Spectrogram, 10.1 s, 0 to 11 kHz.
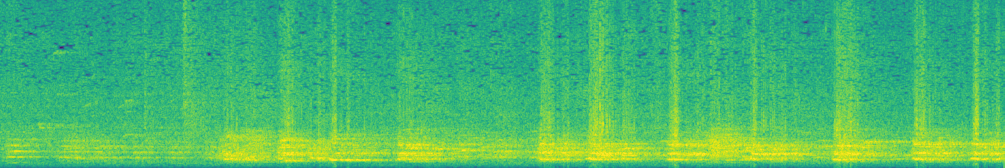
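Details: Many dogs bark, yip and howl together continuously in a loud, overlapping chorus at the Barking Lot on 10/29/18. Sharp individual barks punctuate a steady wall of harmonic voices.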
